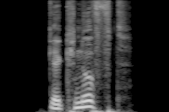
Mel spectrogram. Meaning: past participle of knuffen
- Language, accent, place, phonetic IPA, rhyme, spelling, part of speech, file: German, Germany, Berlin, [ɡəˈknʊft], -ʊft, geknufft, verb, De-geknufft.ogg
